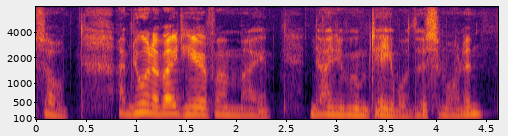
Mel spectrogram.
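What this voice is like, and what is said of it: Strained, troubled voice. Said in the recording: “My voice is still giving me some trouble”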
